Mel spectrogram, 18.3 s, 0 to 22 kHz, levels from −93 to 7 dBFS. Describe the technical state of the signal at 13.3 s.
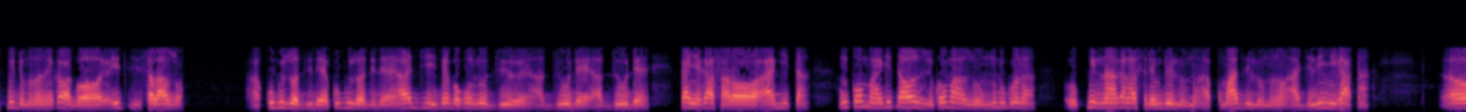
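At 13.3 s the speech is still passing through the Bluetooth CVSD headset codec that colours the whole clip. The band runs only from about 250 Hz to 3.5 kHz, and the one-bit up-or-down coding, which fits a 64 kbit/s stream, leaves a granular hiss and scratchy s sounds where loud, fast changes outrun the step size. Plain band-limiting would sound muffled but clean, and a perceptual codec would sound swirly rather than grainy.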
